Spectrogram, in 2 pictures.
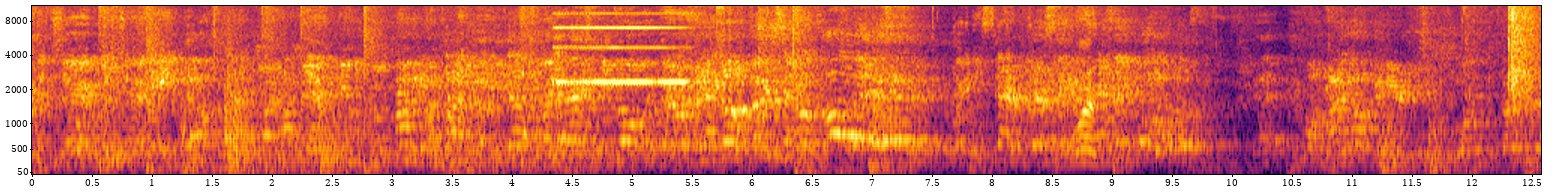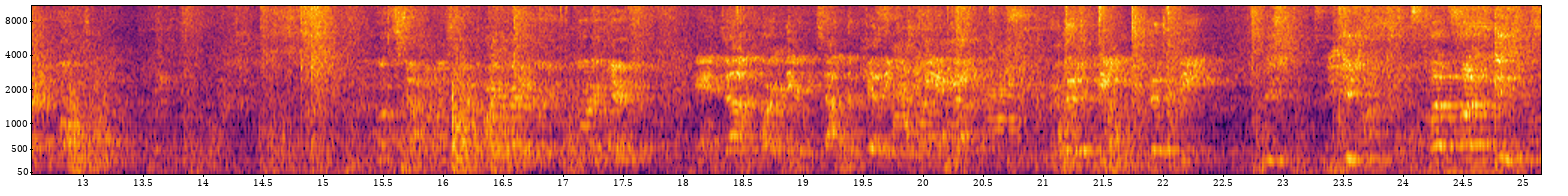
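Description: Boxing gloves landing in a sparring exchange, a run of short thuds and slaps on gloves, headgear and body, with voices calling out in a large echoing room. A short steady beep sounds about four and a half seconds in.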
